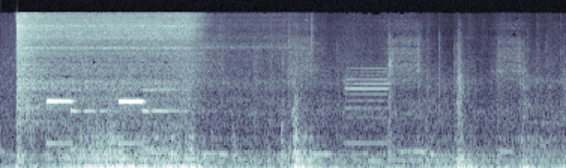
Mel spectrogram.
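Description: Inside a stopped commuter train car: a loud hiss of air for about two and a half seconds, during which a two-note electronic tone (high, then low) sounds twice. A short buzzing tone follows about five seconds in, over the low hum of the standing train.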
